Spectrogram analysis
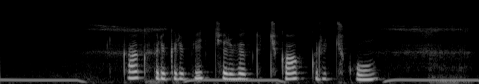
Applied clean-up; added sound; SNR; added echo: none; Telephone; 11 dB; none.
